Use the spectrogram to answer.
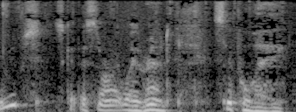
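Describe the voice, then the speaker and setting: In this ASMR role-play, a soft-spoken British man drifts into softer speech while repeating insistent instructions and reassurance. His medium-pitched voice swings widely in pitch at a moderate pace, and a little hiss or hum can be heard.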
